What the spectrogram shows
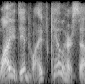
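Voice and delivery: botched, slow, drawn-out put-on voice, swinging up and down. Asking why the wife killed herself, in a VJ Emmy voice. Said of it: "that was a butcher of the voice. I was trying to do VJ Emmy".

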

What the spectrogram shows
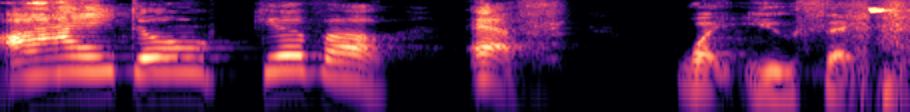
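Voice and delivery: very high, shrill yell at full lungs. Retelling what a guy yelled after being told they would leave, retelling a yell. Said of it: "at the top of his lungs, this guy yells".

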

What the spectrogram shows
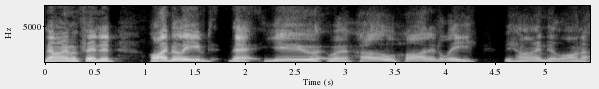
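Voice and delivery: bad Australian accent, loud and slow. Reading out a comment from Sean in a bad Australian accent. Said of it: "doesn't actually sound like the Australian accent".

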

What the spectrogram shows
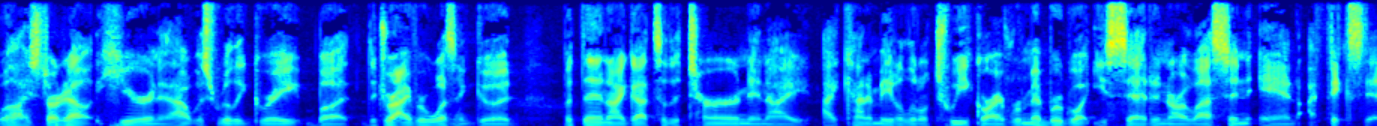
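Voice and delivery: normal talking voice

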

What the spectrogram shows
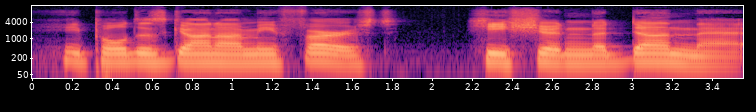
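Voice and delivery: dim-sounding, menacing deadpan, dead flat and slow.

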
